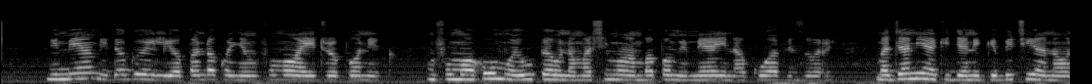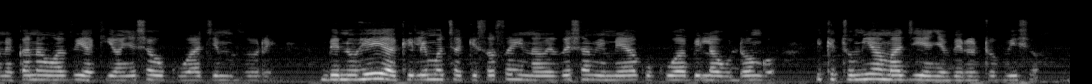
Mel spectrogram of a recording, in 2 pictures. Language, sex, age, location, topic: Swahili, female, 25-35, Nairobi, agriculture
